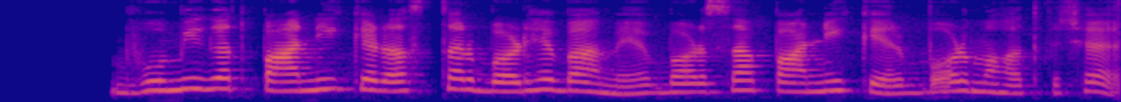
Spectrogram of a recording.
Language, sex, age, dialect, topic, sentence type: Maithili, female, 25-30, Bajjika, agriculture, statement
